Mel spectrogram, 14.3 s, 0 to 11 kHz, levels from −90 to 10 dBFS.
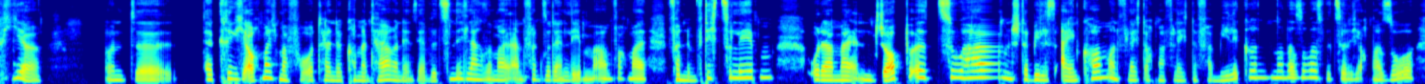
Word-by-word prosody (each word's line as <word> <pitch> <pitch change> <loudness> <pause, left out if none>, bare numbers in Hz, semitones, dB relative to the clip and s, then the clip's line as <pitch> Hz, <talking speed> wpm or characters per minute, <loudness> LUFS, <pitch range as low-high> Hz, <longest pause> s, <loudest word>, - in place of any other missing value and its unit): hier 245 0 0 0.6
und, 175 - -7
äh, 85 0 +1 0.4
da 195 - +3
kriege 230 +3 -1
ich 210 - +4
auch - - +6
manchmal 235 -10 +1
verurteilende 165 -2 -4
Kommentare, 170 +2 -2
ne 150 - -7
so: - - -10
„Ja, - - -6
willst 150 +7 +2
du - - -1
nicht 220 0 -1
langsam 195 -3 -1
mal 170 -1 -1
anfangen, 195 -3 -4
so 175 - -6
dein 85 - -3
Leben 80 +4 -4
einfach 110 -1 -3
mal 115 -1 +2 0.2
vernünftig 185 +5 -1
zu 265 - +6
leben 260 +1 0 0.3
oder 175 -2 +4
mal 170 0 +2
'n 185 -5 -2
Job, 220 +8 +8
äh, 275 -2 +5
zu 270 -1 +4
haben, 270 0 +4
'n 225 - 0
stabiles 190 -4 +1
Einkommen 240 - +2
und 225 -7 -1
vielleicht 170 0 -7
auch - - -10
mal 165 - -7
vielleicht 160 -1 -11
'ne - - -12
Familie 160 +6 -6
gründen 265 0 -5
oder 260 0 -1
so 265 - -5
was? 270 -1 -2
Willst - - -3
du - - -1
denn - - -7
nicht - - -5
auch - - -23
mal - - -2
so“ 150 -7 0
185 Hz, 230 wpm, -28 LUFS, 165-255 Hz, 0.6 s, Job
